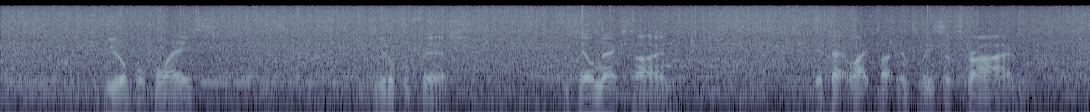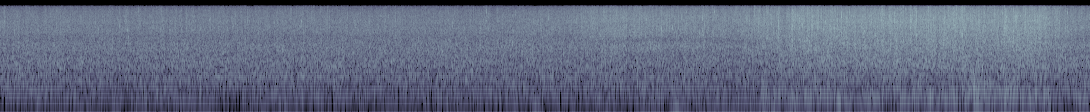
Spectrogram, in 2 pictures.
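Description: Water rushes steadily over a weir.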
